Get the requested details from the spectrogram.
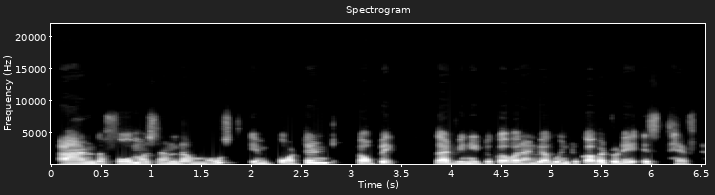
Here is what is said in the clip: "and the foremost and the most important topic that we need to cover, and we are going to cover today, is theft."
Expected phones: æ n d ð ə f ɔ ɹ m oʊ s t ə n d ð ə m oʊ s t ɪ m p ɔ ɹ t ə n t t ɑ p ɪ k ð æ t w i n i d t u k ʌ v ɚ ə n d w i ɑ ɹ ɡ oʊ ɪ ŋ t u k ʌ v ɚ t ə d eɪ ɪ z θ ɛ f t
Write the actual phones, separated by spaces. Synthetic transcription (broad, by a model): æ n d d ə f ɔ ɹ m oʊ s ə n d ə m oʊ s t ɪ m p ɔ ɹ t ə n t t ɑ p ɪ k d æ t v i n i d t u k ʌ v ɚ ə n d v i ɑ ɹ ɡ oʊ ɪ ŋ t u k ʌ v ɚ t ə d eɪ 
